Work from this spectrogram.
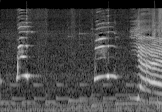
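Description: A child's or adult's voice imitates a cat meowing, two short mewing calls followed by a longer rising meow, close and clear with faint background murmur.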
